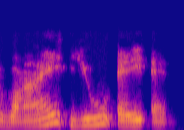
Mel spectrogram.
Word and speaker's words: Yuan: That is spelled Y-U-A-N. And you say Yuan.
